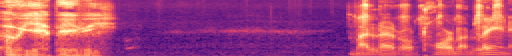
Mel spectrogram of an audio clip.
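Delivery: creaky, rough, swooping cartoon monster voice. Trying the cartoon voice again after a failed first attempt, Big Mouth hormone monster voice. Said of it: "that's really good".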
